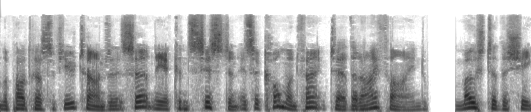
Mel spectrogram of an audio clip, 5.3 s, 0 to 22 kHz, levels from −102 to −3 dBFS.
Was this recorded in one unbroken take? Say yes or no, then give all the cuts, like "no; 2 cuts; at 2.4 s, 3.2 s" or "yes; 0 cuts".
yes; 0 cuts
